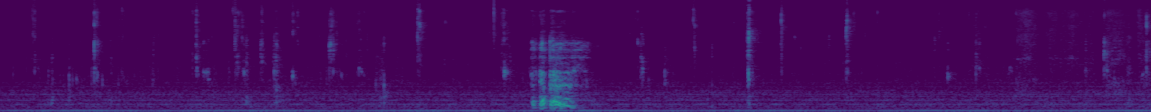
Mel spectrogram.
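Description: A person chewing a sauced chicken drumstick close to the microphone, with many small wet mouth clicks and smacks and finger-licking. About seven seconds in there is a brief louder vocal sound.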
